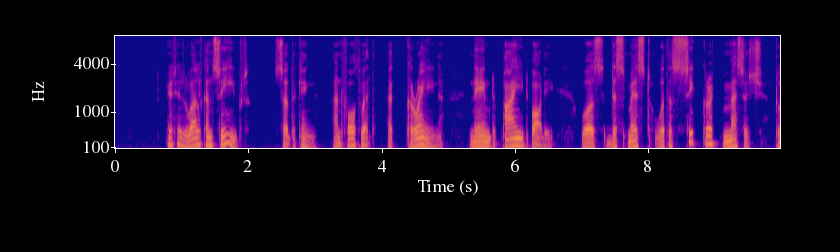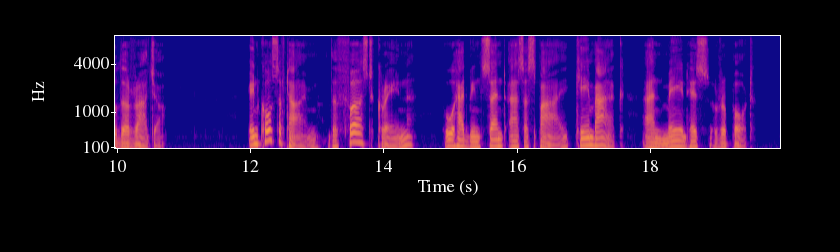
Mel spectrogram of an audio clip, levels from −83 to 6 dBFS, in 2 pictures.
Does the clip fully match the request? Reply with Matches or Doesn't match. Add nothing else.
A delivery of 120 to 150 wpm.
Matches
